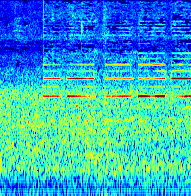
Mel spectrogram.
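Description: Faint, high-pitched long beeps repeat with short gaps over a soft hum; the PC is giving a startup error code.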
